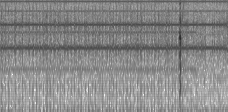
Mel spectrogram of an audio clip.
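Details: Touch Board, plugged in, audio output: faint constant high whine with one small click; noise gets worse during playback; cause unconfirmed.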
